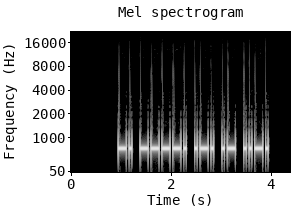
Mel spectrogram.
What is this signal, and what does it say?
Morse code, heard as a keyed tone, about 22 wpm, 700 Hz. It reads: N9RAF
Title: USA Call Signs - 5 Characters - Repeated 2x - 22wpm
